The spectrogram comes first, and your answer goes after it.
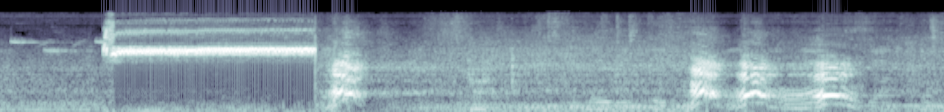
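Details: Dobermann Magmar Von Der Burgstätte answers a steady high whistle tone lasting about a second with a sharp bark, then after a pause three quick yelping barks in close succession.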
